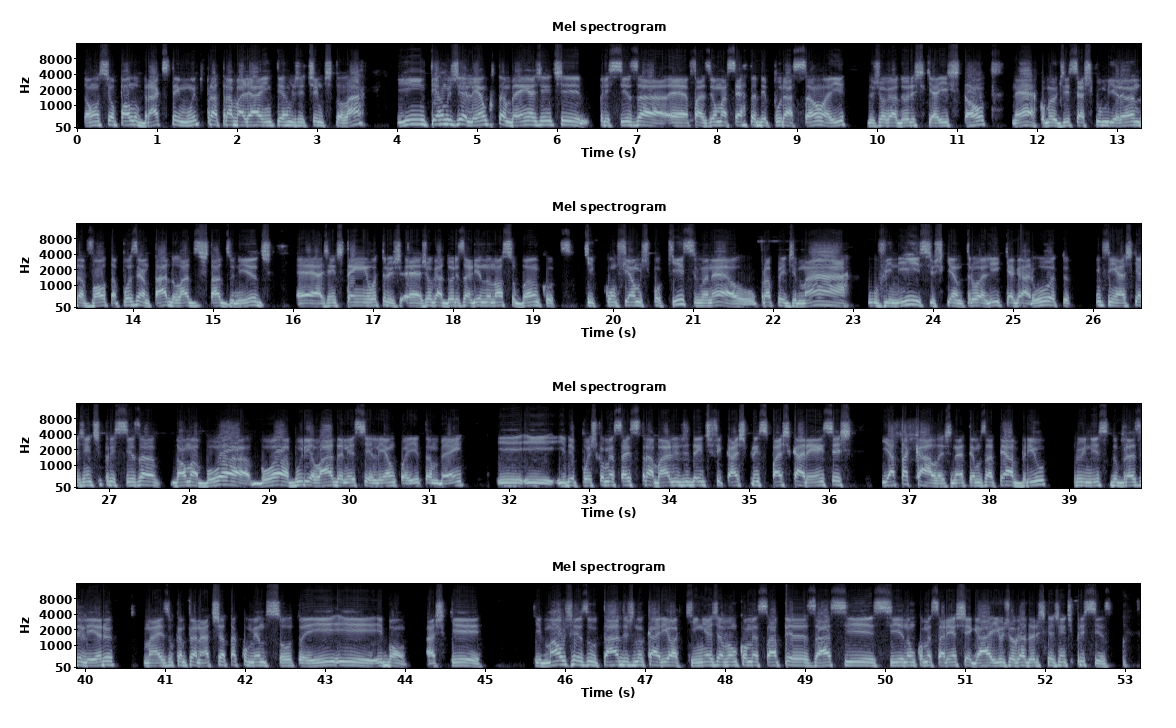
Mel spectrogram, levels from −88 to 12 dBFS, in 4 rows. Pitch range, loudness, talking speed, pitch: 125-150 Hz, -20 LUFS, 165 wpm, 135 Hz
